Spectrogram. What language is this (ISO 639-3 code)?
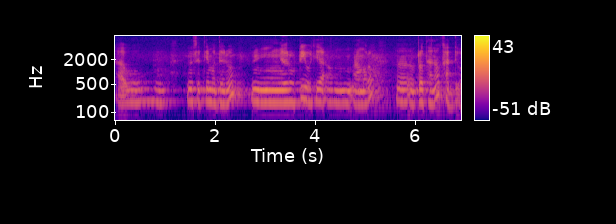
ori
